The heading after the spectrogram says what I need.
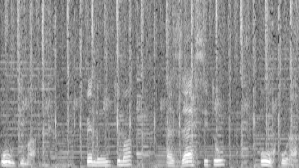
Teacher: a sílaba que é pronunciada com mais intensidade e é a antepenúltima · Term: proparoxítonas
